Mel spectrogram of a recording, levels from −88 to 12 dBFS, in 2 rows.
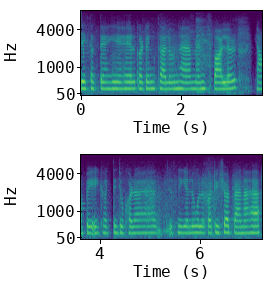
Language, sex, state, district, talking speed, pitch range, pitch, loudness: Hindi, female, Bihar, Muzaffarpur, 215 wpm, 230-235 Hz, 230 Hz, -17 LUFS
